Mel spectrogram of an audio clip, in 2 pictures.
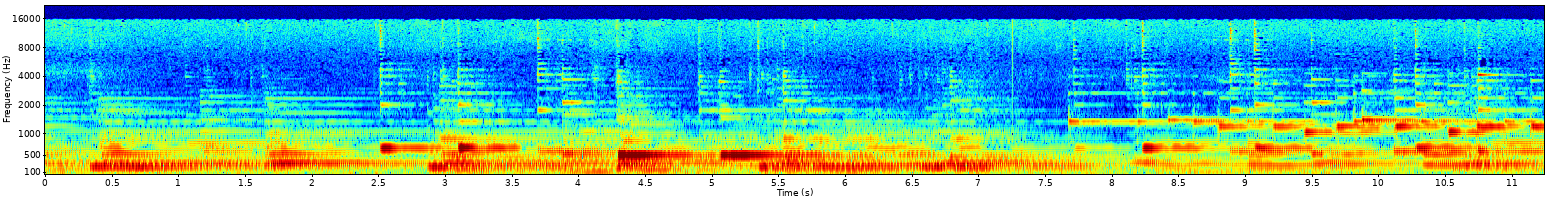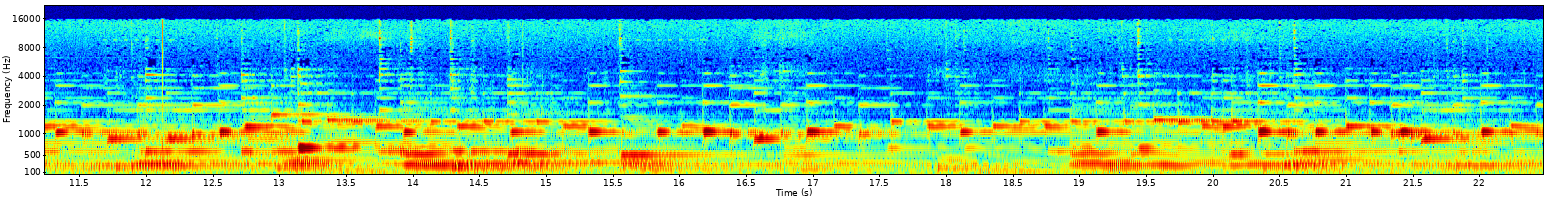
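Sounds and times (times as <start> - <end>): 
harp: 0.0 - 22.4
piano: 0.0 - 22.4.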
